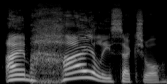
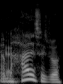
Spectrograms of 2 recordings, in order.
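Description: First: One word is given strong extra emphasis. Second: No word is given special extra emphasis. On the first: The speaker calls it wrong. "I just emphasize that word" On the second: The speaker calls it right. "That's not capitalized"

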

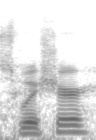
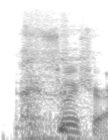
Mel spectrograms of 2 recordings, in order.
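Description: First: The word ends with a strong, hard R sound. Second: The word ends softly without a hard R. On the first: The speaker calls it wrong. "You added a hard ER the first time" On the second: The speaker calls it right. "I love how you said it correctly the second time"

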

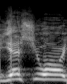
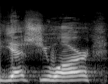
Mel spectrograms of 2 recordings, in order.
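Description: First: The phrase is said very fast, words run together. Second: The phrase is said at a normal pace.

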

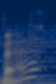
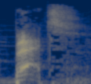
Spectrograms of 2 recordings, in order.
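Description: First: It is said as an unsure question. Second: It is said as a loud exclamation.

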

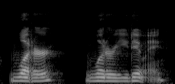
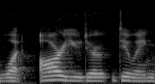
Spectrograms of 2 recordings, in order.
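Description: First: The words are blended together into one stream. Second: Each word is said clearly and separately. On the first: "the connected speech" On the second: "if you can't hear the difference"

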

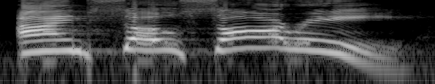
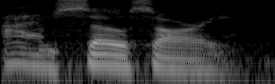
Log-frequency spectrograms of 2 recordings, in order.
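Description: First: It is said in a harsh, unkind tone. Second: It is said in a gentle, soft tone.

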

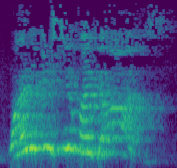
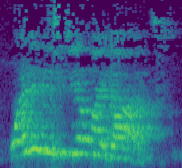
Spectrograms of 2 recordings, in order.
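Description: First: It is said in a whiny childlike voice. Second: It is said in a plain voice.

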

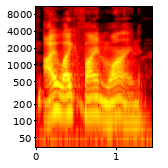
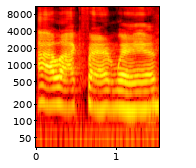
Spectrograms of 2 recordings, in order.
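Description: First: The I vowels are full glides, general American. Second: The I vowels are flattened, in a southern accent. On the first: "A sentence like" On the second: "might sound like"

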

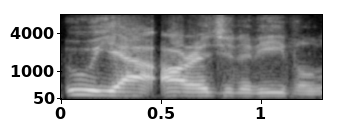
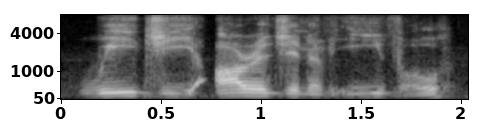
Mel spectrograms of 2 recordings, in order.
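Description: First: The first word is said without a j sound. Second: The first word is said with a j sound.

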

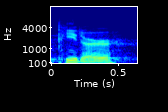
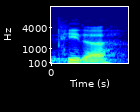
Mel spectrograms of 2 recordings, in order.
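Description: First: The final R sound is clearly pronounced. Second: The final R sound is dropped. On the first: This is how the speaker talks after moving. "I definitely enunciate my R's a little more. now I say Peter" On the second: This is how the speaker talked before moving. "I used to say Peter"

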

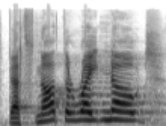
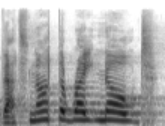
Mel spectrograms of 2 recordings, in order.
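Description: First: It is shouted loudly from far away. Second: It is said softly in a gentle, humble tone.

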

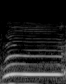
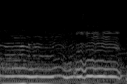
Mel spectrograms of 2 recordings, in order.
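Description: First: Robin's woo is loud and excited. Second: Trent's woo is quiet and sheepish.

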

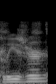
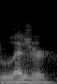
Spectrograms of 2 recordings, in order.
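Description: First: The word has a Midwestern American pronunciation. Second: The word has a snooty Yankee pronunciation. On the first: The speaker calls it right. "I'm Midwestern. It's leisure" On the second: The speaker calls it wrong. "snooty, like, Yankees say leisure"

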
